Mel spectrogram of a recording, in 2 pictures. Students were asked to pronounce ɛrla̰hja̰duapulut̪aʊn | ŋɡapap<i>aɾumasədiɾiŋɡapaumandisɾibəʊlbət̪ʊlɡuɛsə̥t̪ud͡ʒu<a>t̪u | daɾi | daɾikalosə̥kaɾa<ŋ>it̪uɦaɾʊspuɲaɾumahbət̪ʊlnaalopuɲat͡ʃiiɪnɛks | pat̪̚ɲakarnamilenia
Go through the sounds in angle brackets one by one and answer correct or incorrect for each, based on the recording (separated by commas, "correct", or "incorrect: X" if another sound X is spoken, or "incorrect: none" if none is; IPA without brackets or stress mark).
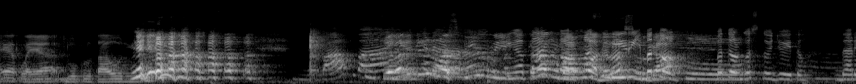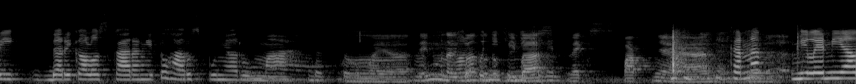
incorrect: a, incorrect: i, correct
